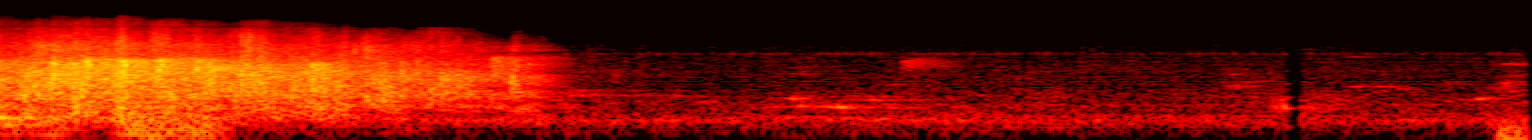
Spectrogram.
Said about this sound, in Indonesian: boleh kita berikan tepuk tangan yang paling meriah untuk para pemenang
